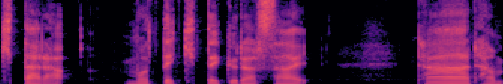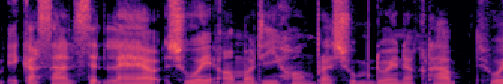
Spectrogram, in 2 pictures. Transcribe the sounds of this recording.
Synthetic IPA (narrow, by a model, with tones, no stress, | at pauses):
kʰi̥˦˥t̪ːa˨˩ɾa̰˨˩ | mo˧t̪e˧kʰi̥˦t̪e˧˩ku˧ɾaː˧sa˧˩j | t̪ʰaː˥˩t̪ʰa˧mʔeː˨˩ka˧saː˩˦nse˨˩t̪̚lɛː˦˥wt͡ɕʰu˥˩əjʔa̰˨˩wmaː˧t̪ʰiː˥˩ɦɔ˥˩ŋpɾa˧t͡ɕʰu˧mdu˥˩əjna˦˥kʰɾa˦˥p̚t͡ɕʰu˥˩ə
